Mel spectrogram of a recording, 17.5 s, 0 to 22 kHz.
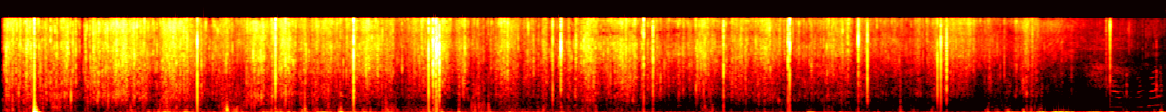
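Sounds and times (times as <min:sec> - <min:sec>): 
fire burning: 0:00.0 - 0:17.4.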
